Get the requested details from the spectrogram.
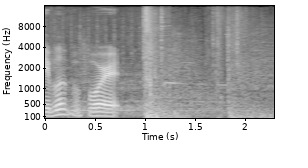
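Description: A shotgun fires a single loud blast.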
